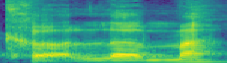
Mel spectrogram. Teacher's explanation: so le is slightly lower, ma is higher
